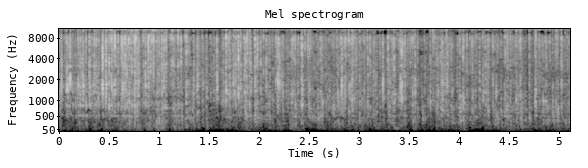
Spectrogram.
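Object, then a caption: Plastic drinking bottle. A clear, partly empty, hollow plastic drinking bottle with a blue cap is held in both hands and rapidly tapped, squeezed and scratched with fingertips and nails. The result is a dense, continuous stream of quick crinkly taps and scratchy rustling with bright mid-to-high tones.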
